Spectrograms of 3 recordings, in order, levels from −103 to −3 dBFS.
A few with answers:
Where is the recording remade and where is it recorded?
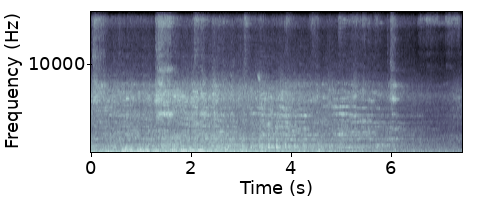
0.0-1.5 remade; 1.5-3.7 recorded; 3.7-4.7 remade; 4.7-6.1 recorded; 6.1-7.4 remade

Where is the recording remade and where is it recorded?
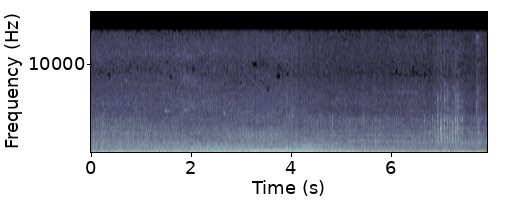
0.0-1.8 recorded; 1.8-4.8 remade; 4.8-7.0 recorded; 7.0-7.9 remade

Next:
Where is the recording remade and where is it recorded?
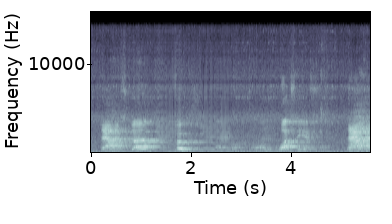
0.0-1.3 recorded; 1.3-1.8 remade; 1.8-2.2 recorded; 2.2-2.8 remade; 2.8-5.6 recorded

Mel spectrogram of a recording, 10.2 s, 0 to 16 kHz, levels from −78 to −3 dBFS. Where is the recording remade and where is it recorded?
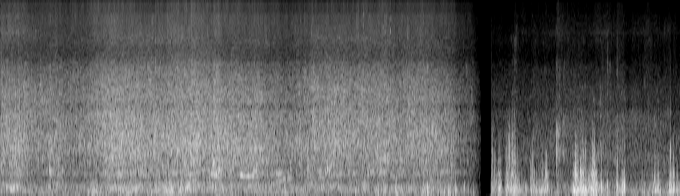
0.0-10.2 recorded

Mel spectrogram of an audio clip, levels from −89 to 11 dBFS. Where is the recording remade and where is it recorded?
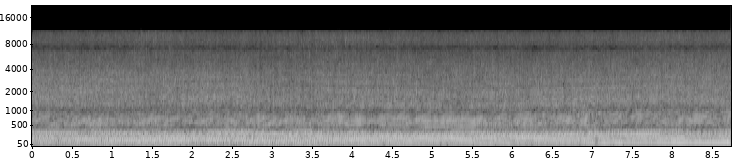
0.0-1.0 remade; 1.0-2.5 recorded; 2.5-3.6 remade; 3.6-5.8 recorded; 5.8-7.4 remade; 7.4-8.7 recorded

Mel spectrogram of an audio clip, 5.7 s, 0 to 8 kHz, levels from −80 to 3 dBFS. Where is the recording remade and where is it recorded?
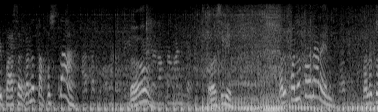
0.0-2.0 recorded; 2.0-5.7 remade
